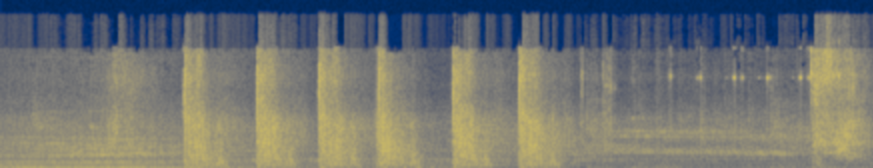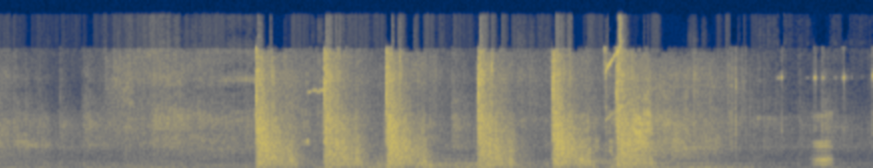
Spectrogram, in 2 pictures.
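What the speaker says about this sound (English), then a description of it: "Oke, gua pakai shotgun lah." Shotgun fire in the horror game Alan Wake, rapid loud blasts in bursts of several shots, with pauses between volleys, under game sound and a voice talking.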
